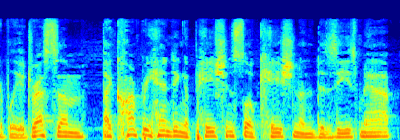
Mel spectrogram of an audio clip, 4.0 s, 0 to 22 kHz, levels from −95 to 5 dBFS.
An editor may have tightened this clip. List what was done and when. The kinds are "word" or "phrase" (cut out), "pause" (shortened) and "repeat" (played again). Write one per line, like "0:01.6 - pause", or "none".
none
